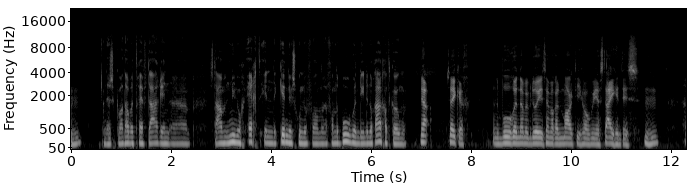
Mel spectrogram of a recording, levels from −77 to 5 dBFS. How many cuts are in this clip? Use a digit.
1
